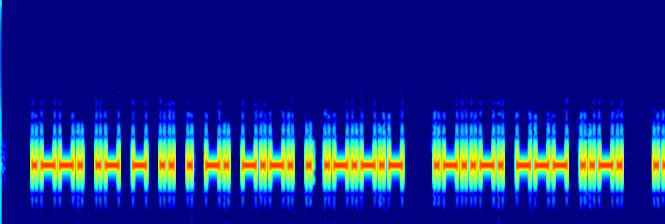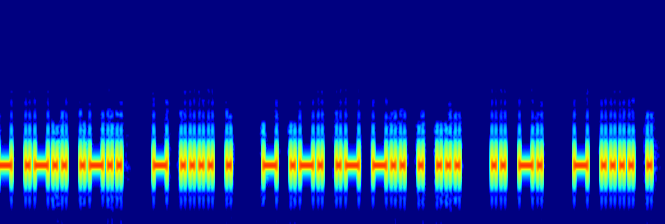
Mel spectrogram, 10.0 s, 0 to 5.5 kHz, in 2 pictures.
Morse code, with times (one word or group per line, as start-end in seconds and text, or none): 0.2-3.0 PATIENCE.
3.3-4.7 "OF
4.9-5.9 ALL
6.1-6.7 THE
7.0-8.4 TRADES
8.7-9.1 IN
9.3-9.9 THE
